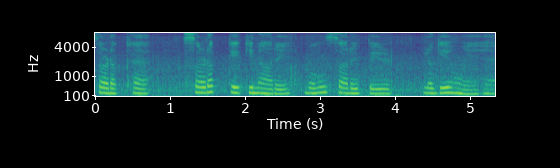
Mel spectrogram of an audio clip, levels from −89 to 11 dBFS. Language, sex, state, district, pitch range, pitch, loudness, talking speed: Hindi, female, Punjab, Fazilka, 210-245 Hz, 230 Hz, -14 LUFS, 125 wpm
